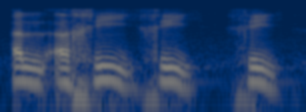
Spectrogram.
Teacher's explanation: الخاء تعتبر أضعف حروف التفخيم وهنا مفخمة في أقل درجاتها، فننتبه حتى يسمى تفخيم نسبي، فنقول الأخي خي خي، هكذا نكسر الفك إلى الأسفل ونحقق هذا الكسر في الخاء في أقل درجات التفخيم.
